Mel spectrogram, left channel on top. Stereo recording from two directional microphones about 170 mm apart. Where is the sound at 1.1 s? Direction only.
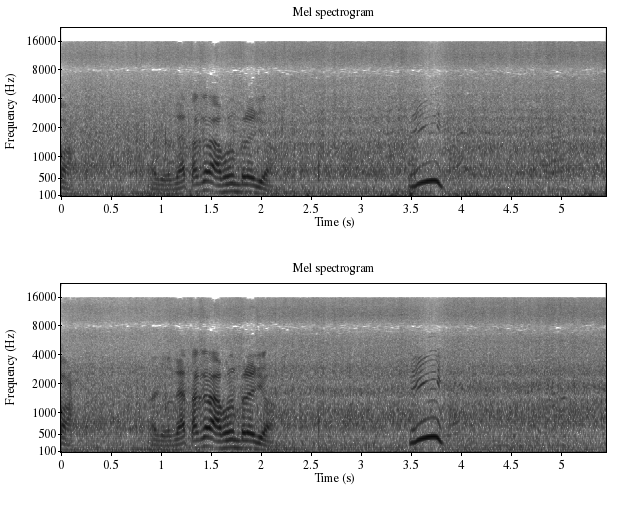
5° right (ahead or behind).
